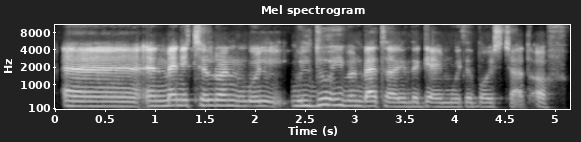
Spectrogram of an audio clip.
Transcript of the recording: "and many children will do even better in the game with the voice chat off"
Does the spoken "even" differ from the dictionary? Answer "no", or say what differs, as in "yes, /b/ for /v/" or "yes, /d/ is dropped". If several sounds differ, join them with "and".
no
